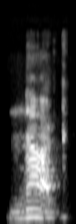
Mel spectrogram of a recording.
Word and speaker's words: knock: Now, the silent K, we don't pronounce the K, this group of words. So we say ni, nu, knickers, knife, night, knit, knitting, knob, knock, not, okay?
